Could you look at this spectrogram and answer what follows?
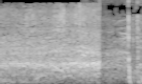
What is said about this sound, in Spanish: Estos son sonidos de los miles de partidarios de Bolsonaro tomando los edificios oficiales.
